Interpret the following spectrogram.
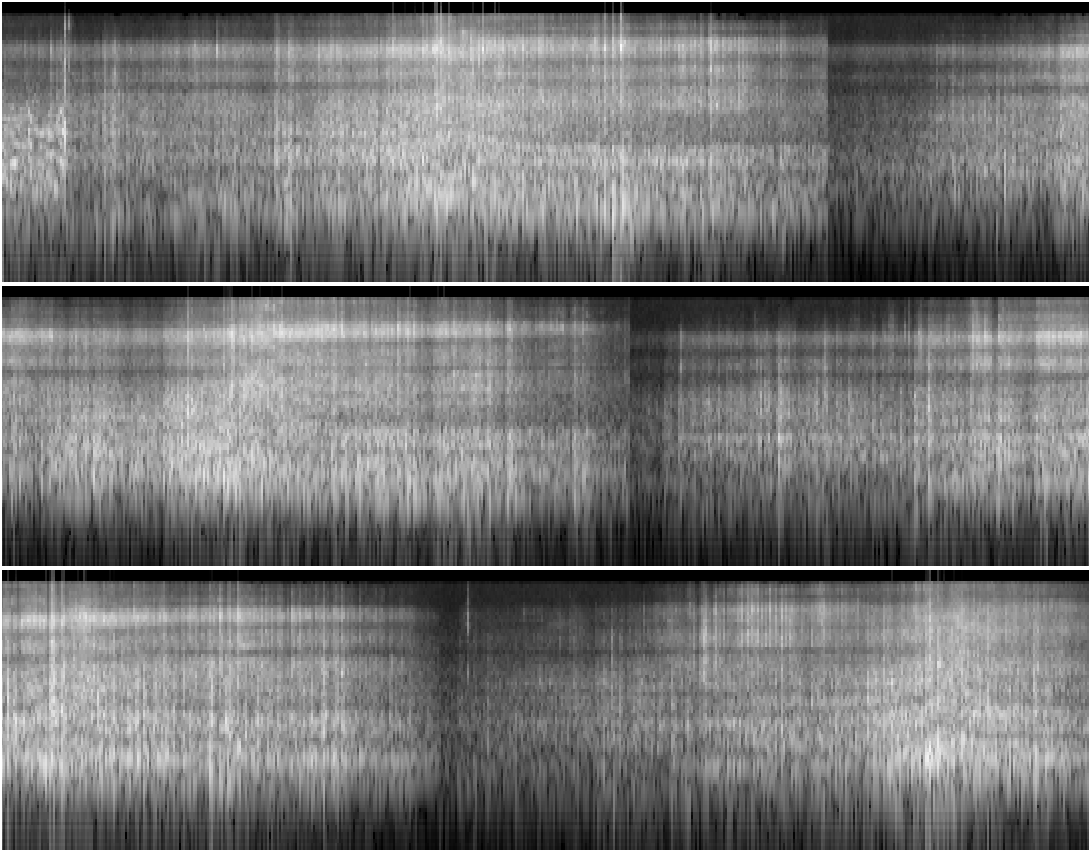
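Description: Unpowered gravity-racing carts rolling fast downhill on asphalt past the camera, their wheels giving a rushing rumble that builds and fades with each pass. Four such passes, each cut off suddenly by the next.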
